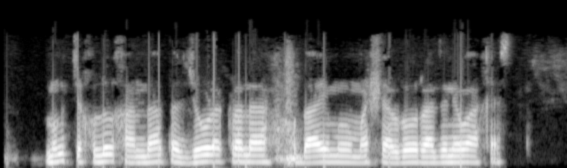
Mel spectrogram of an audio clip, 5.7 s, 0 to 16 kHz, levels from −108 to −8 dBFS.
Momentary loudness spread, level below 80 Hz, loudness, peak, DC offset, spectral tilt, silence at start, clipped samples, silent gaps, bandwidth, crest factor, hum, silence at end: 6 LU; -44 dBFS; -12 LUFS; 0 dBFS; under 0.1%; -9 dB/octave; 0.45 s; under 0.1%; none; 7.4 kHz; 12 dB; none; 0.6 s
